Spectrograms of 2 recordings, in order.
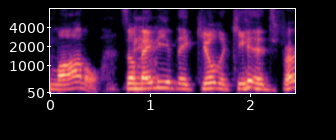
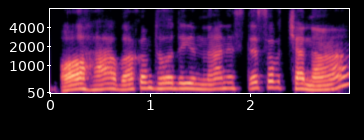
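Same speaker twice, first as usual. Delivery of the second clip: higher put-on welcoming voice; mock Chinese greeter; 4 semitones higher than usual. Imagined host welcoming people to the United States of China, higher put-on voice. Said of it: "it's gonna be like".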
